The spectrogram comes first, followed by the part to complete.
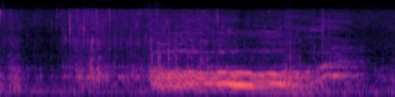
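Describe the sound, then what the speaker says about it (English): Water drains from a batch of soaked kidney beans poured into a colander, starting with a swelling gurgle that carries a moaning, tonal pitch and then gradually fades out. "Get a colander like this, drain out all your beans."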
